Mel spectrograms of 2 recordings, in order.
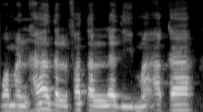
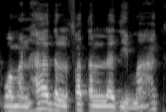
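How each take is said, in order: First: The last word ends with a final vowel. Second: The last word ends on a bare consonant. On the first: This is the form used when reading aloud. "Kalau kita membaca" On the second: This is the form used in real conversation. "tapi kalau kita percakapan"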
